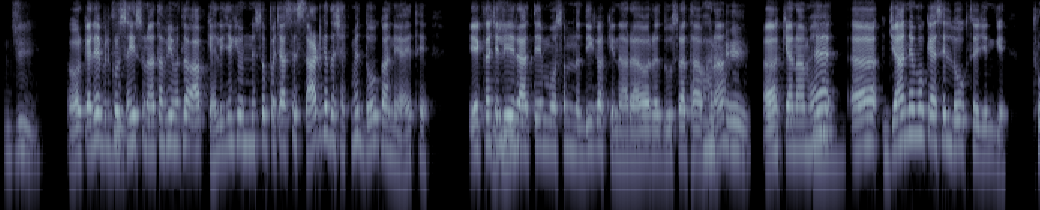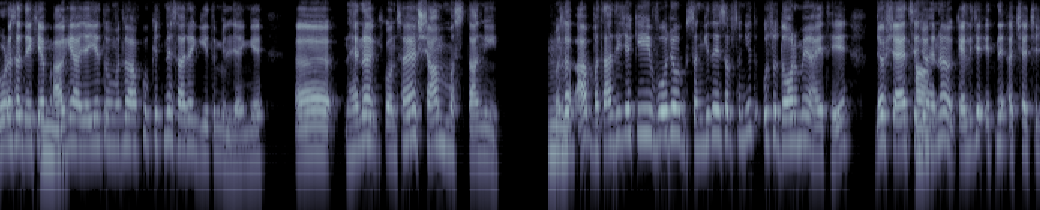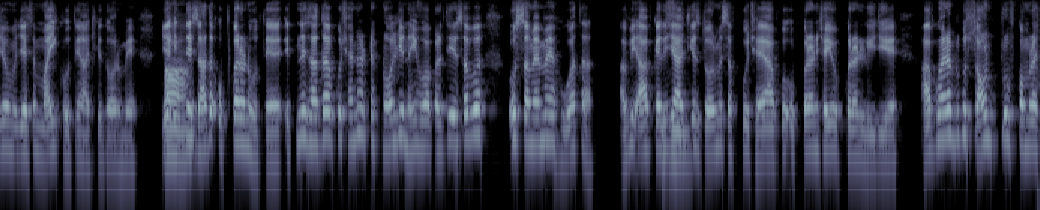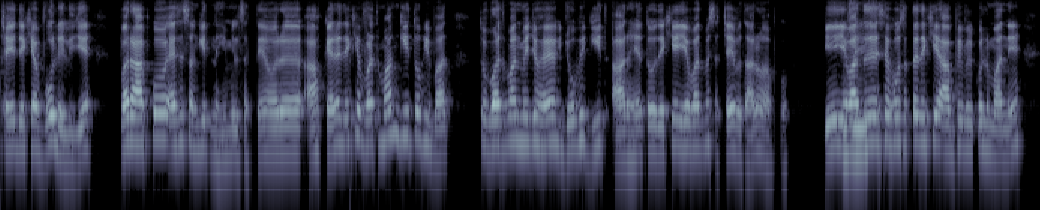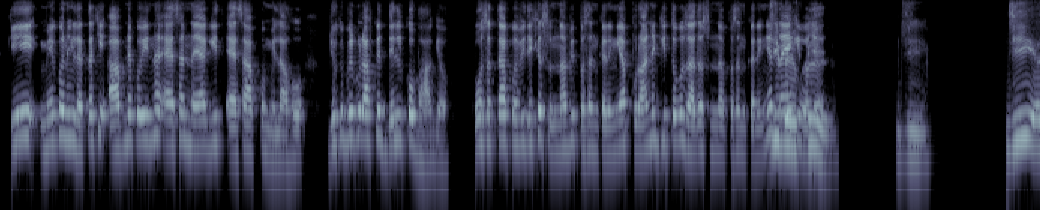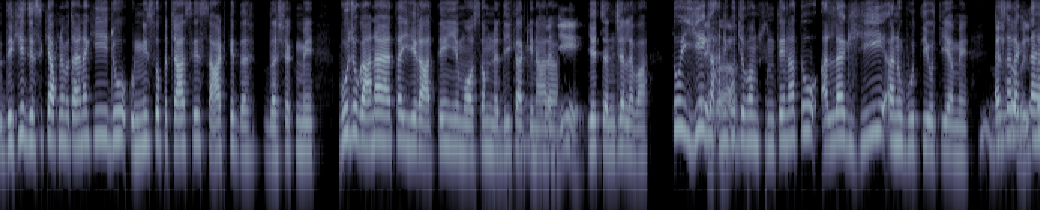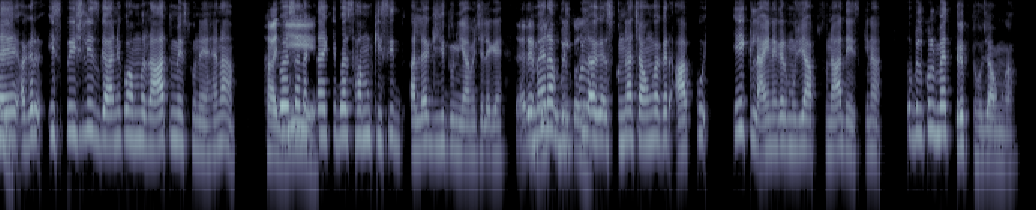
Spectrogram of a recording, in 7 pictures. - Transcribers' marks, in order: laughing while speaking: "अरे!"; in English: "टेक्नोलॉज़ि"; in English: "साउंड-प्रूफ़"; in English: "स्पेशली"; in English: "लाइन"
- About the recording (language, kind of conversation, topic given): Hindi, podcast, आपका सबसे पसंदीदा गाना कौन सा है?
